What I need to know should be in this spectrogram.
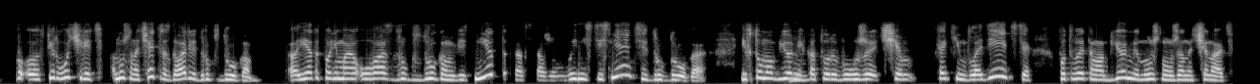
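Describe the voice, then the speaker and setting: Her voice is high-pitched with a dark, mellow tone, and the woman moves at a fairly quick pace with ordinary pitch variation. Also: very even loudness, dry, close sound with no echo. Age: 40s. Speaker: philologist and language teacher. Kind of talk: interview advice. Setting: remote call.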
